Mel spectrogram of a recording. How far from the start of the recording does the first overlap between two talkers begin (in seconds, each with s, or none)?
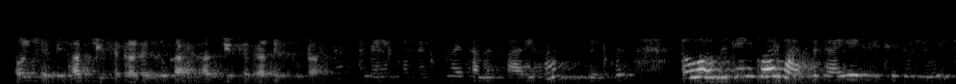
none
